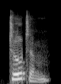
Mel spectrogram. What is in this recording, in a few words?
"totem", Indian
